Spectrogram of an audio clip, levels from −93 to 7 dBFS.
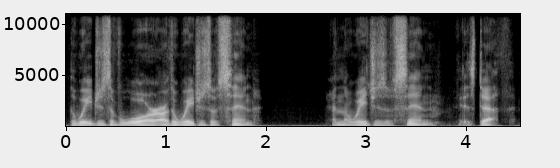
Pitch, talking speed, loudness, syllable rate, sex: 110 Hz, 210 wpm, -19 LUFS, 5.8 syllables/s, male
